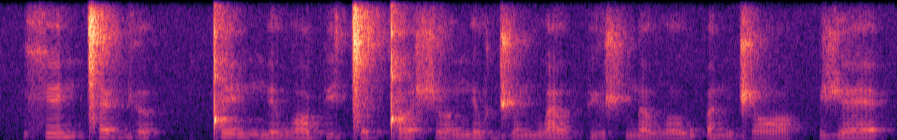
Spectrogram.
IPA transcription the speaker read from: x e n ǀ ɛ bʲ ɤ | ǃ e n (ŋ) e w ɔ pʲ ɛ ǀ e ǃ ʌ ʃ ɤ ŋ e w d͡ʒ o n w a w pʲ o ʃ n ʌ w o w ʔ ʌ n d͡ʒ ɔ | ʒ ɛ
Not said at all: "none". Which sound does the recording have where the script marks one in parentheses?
ŋ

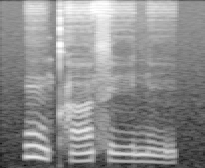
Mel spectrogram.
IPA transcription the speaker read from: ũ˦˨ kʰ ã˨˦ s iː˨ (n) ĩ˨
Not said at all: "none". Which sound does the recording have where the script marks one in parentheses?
n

